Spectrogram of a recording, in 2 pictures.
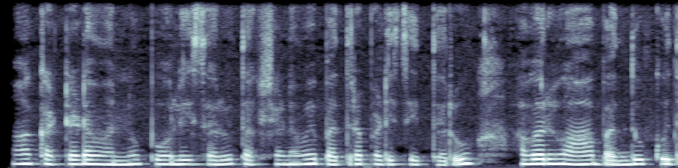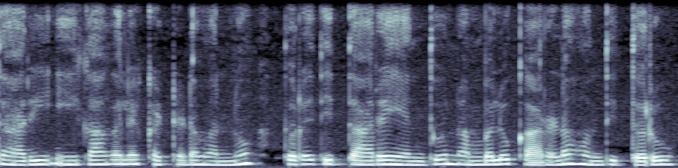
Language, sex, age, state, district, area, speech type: Kannada, female, 18-30, Karnataka, Shimoga, urban, read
